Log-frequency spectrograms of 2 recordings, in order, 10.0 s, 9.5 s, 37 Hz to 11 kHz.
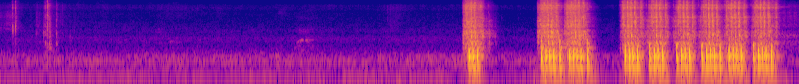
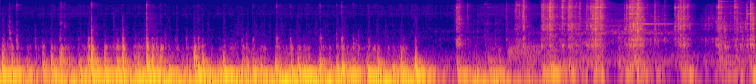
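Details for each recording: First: RC nitro truggy engine, not warmed up, with old fuel in it and a 15-tooth pinion on a 49 spur (owner thinks it's a .25): starter gives short whirring bursts spinning it over, hitting the fuel; starter now engaging normally. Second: RC nitro engine turned over by hand: uneven dry clicks and scrapes about two or three per second with no firing; engine is dry and burnt up, seized.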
